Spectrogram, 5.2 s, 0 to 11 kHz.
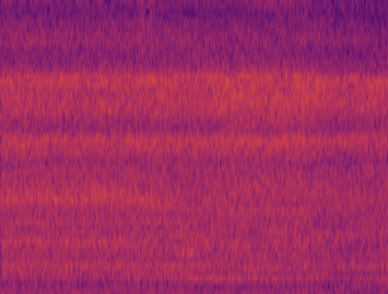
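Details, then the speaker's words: Chinese diesel heater on a bench test, running 12 minutes and fully up to temperature, reading 8.9 volts with no errors. Steady, even hum with a low drone and an airy rush, no surging or misfire. Normal running. "okay guys since we've hurt powered it on it's been on 12 minutes and you can see here we're all the way up to temp now she is just a humming wall right there"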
